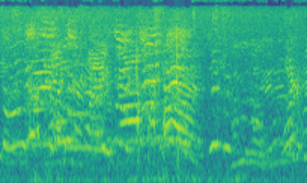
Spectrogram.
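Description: Several children talking and calling out over one another at once, their voices high and overlapping, loudest in the middle.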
